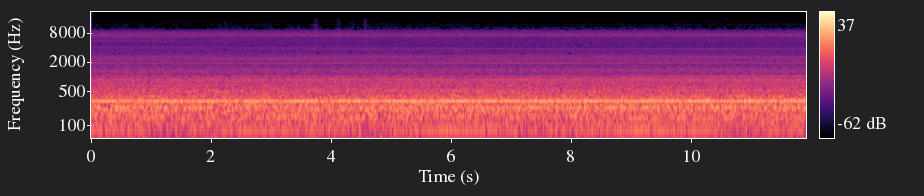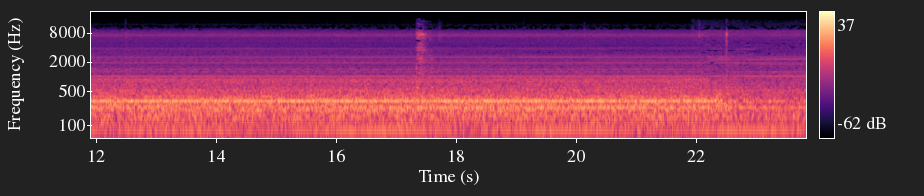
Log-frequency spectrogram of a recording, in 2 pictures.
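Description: Jet airliner engines heard from inside the cabin: a steady, loud drone with a constant hum. About 22 seconds in the hum drops away and the noise gets a little quieter, with a brief click a few seconds before.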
